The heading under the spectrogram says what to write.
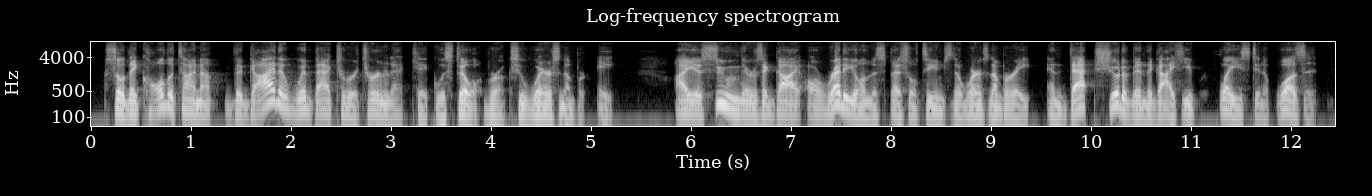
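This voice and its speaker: A man with a plain, everyday voice talks at a fairly quick pace and a medium pitch. The sound is dry and close with no echo, against a quiet background. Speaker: sports podcast host. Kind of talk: casual sports talk.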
